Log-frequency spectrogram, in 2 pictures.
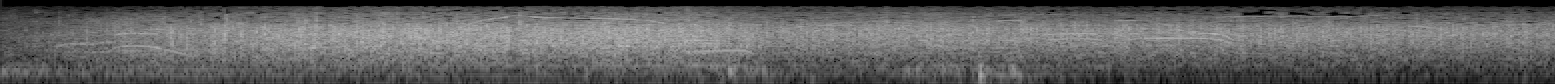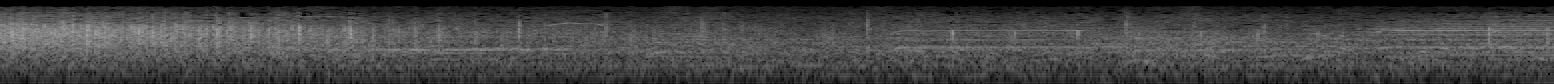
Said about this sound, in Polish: Wielka radość, zresztą ta homilia przerywana wielokrotnie oklaskami.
